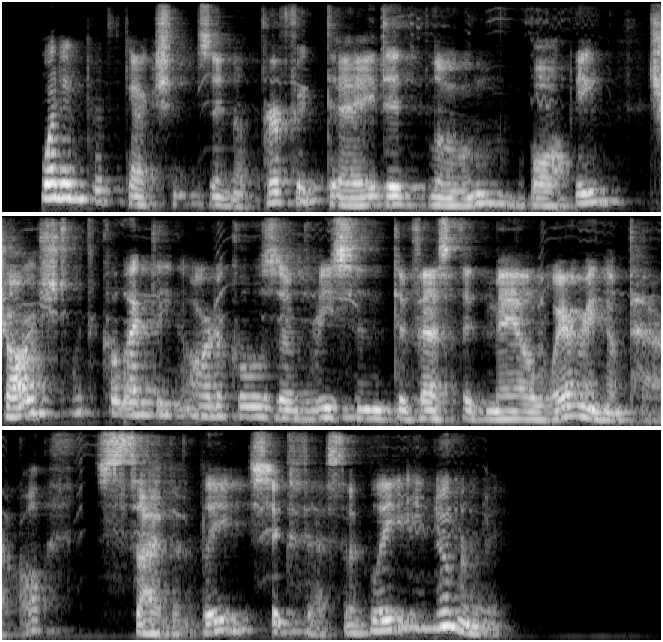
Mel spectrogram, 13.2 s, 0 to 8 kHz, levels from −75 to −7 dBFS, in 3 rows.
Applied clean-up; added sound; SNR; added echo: neural mask model DeepFilterNet 3.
